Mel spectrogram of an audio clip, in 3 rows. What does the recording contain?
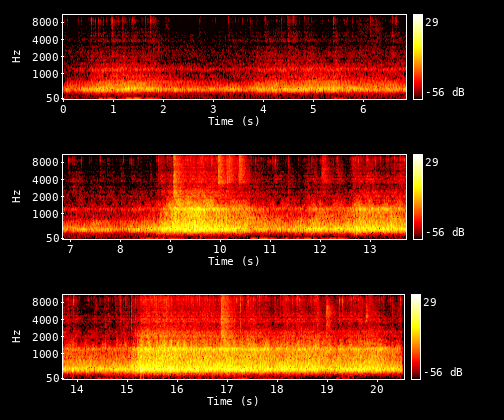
Strange Space Sound
A long metal spring was glued onto a cardboard tube, and when whirled, it makes a very strange but interesting sound. A Zoom H6 recorder was used with the shotgun/pistol mic.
